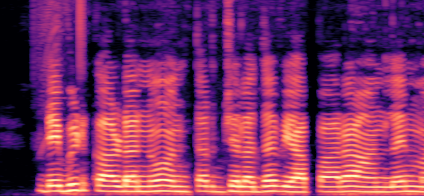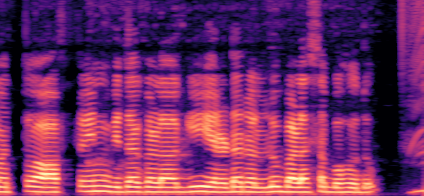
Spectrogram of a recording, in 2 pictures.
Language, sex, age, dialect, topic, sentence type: Kannada, male, 25-30, Mysore Kannada, banking, statement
